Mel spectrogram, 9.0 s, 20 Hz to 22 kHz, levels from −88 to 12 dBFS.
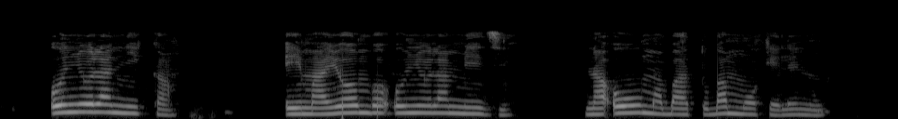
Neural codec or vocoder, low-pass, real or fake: none; 7.2 kHz; real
